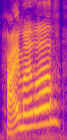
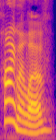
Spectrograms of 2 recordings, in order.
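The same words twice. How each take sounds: First: High, rising retort in imitation; acted-out unhinged hello; mock sweet greeting. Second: Lightly imitated loving hello; easy hello from an unsuspecting fiancé; fond greeting. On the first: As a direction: throw the greeting back high, dripping with sarcasm. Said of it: "talk about a movie scene". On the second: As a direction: greet a sweetheart casually, as if all is well. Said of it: "he called me my love".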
